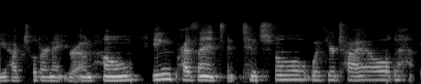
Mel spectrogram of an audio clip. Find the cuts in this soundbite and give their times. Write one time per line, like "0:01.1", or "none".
0:01.5
0:02.3

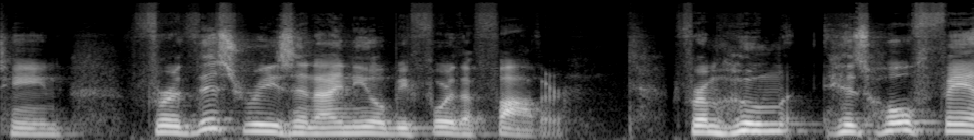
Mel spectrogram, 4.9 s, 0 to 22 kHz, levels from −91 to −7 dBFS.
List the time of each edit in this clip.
0:03.3

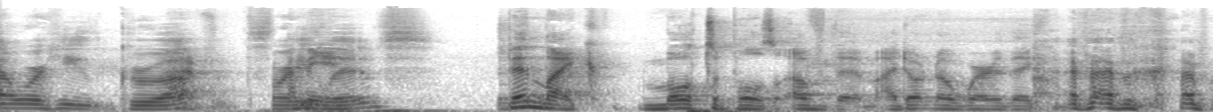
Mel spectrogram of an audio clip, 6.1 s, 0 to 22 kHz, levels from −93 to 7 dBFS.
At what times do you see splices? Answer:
0:01.4
0:02.5
0:05.2

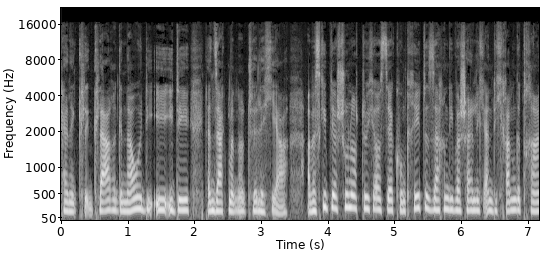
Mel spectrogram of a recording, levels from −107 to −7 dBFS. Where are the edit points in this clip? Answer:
none

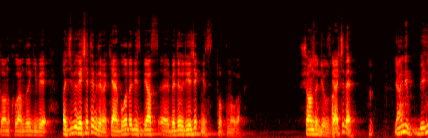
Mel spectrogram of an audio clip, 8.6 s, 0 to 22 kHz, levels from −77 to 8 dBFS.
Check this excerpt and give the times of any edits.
none

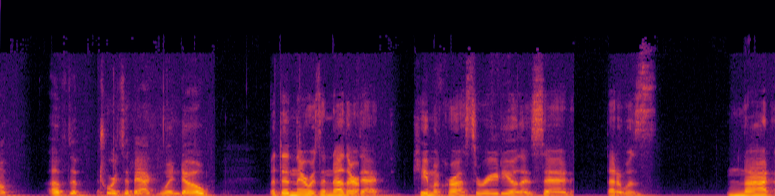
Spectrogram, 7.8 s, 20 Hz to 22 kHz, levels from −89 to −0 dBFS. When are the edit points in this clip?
0:01.0
0:03.6

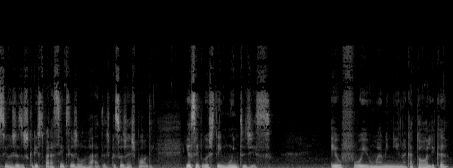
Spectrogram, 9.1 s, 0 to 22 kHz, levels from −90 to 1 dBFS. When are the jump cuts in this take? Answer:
none

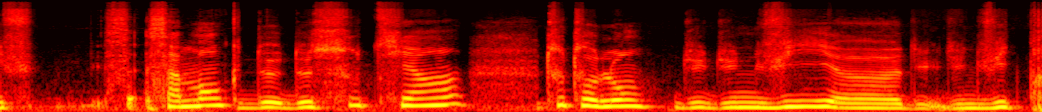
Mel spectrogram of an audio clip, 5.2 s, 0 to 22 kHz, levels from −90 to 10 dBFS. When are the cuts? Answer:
0:01.2
0:02.7

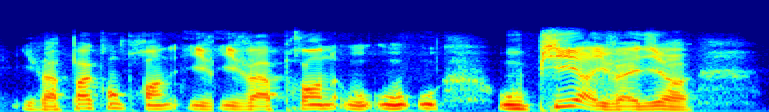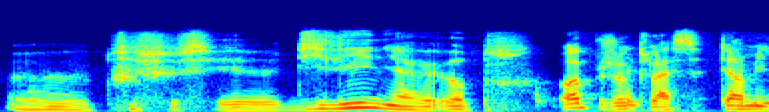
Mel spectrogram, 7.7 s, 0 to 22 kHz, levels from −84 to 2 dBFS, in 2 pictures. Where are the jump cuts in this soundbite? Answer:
0:01.1

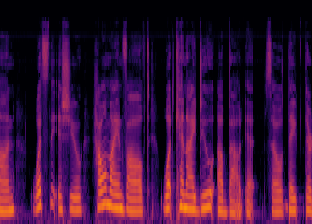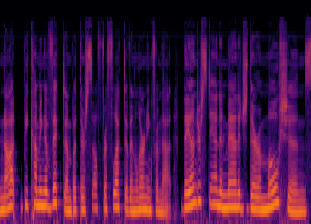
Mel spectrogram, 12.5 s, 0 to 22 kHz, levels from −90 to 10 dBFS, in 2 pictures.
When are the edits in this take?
0:09.8

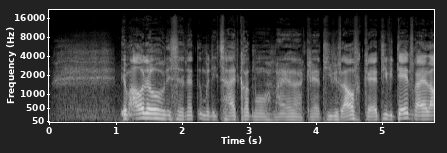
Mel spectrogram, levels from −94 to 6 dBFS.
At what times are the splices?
0:01.0
0:01.8
0:04.4

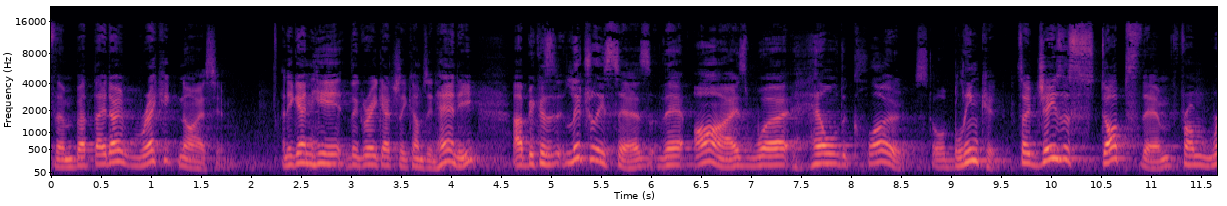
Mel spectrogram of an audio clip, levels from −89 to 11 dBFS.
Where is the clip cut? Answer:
0:02.1
0:09.6

